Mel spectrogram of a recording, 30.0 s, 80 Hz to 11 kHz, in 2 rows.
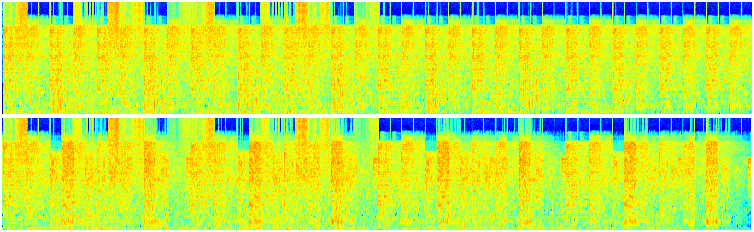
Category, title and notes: Music > Multiple instruments
Demo Track #3336 (Industraumatic)
Track taken from the Industraumatic Project.
Horror, Games, Sci-fi, Underground, Ambient, Industrial, Noise, Soundtrack, Cyberpunk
